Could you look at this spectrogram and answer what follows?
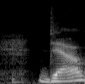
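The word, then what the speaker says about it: Tao: give it a name Dow Heaven Prosper chance da hath twin phas with Tay okay da is spelled t AO and day is spelled T it looks like to and T da hath twin phas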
